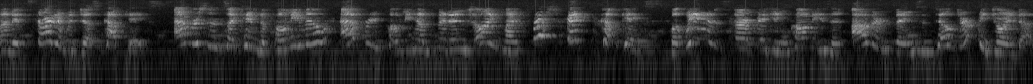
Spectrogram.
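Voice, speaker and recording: In a put-on character voice, a female-sounding speaker goes squeaky and bubbly at an extremely high pitch, with very wide pitch swings and a fairly quick pace over clear background noise. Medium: read story. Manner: bubbly, jubilant.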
